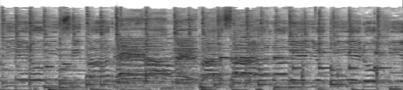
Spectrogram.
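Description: Live salsa band playing an instrumental passage, with a bass line of repeated low notes under horns, guitars and piano, and steady percussion strokes.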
